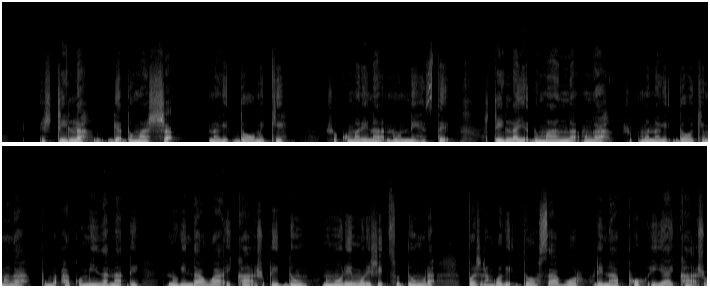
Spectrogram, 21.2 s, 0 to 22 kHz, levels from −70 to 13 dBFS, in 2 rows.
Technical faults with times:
none

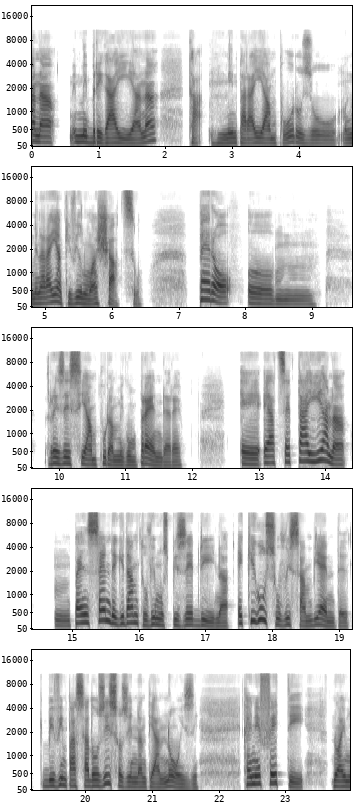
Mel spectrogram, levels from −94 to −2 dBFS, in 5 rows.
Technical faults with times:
0.00-23.98 Nellymoser compression

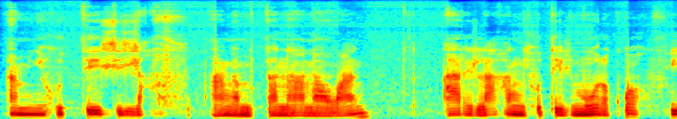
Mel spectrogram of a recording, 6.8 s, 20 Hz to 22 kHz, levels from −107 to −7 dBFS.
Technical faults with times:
0.00-6.77 gain pumping

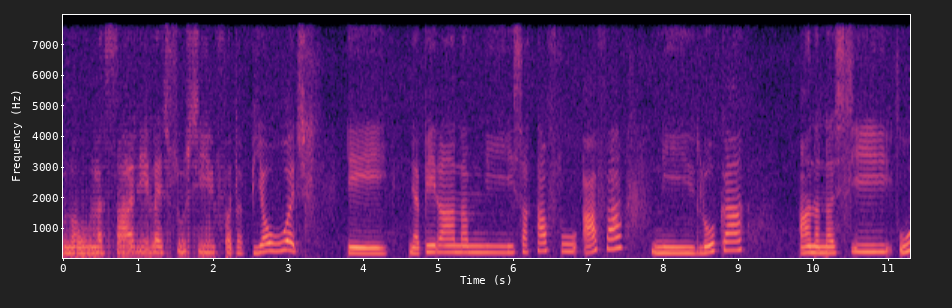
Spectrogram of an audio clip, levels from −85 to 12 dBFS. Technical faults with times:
0.01-2.32 robotic sound from repeated short buffers
1.44-1.52 sound dropped by the voice detector
3.22-3.80 comfort noise in place of the background
4.42-4.62 comfort noise in place of the background
6.26-6.32 sound dropped by the voice detector
6.56-6.64 comfort noise in place of the background
7.54-7.84 comfort noise in place of the background
9.14-9.82 comfort noise in place of the background
10.40-10.50 sound dropped by the voice detector

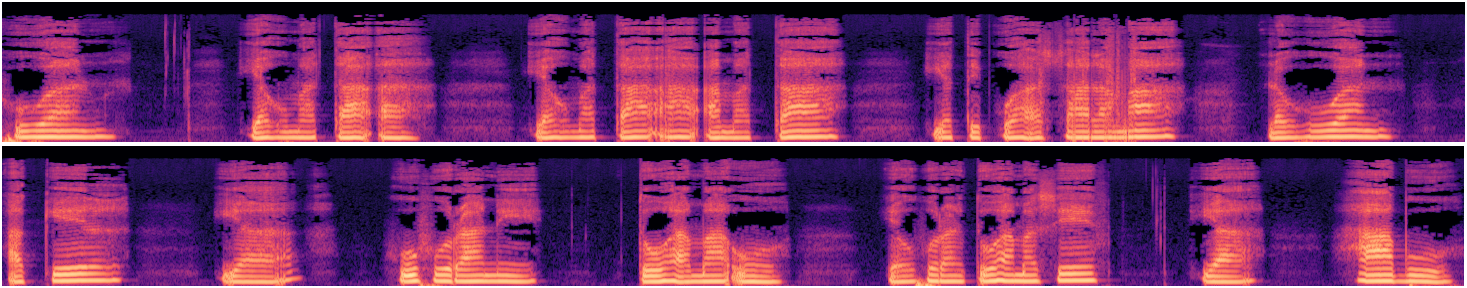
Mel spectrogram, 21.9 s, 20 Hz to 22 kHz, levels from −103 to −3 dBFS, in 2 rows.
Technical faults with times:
4.59 pre-echo
4.95-5.04 loose connector crackle
7.22-7.24 pre-echo
7.78-8.50 loose connector crackle

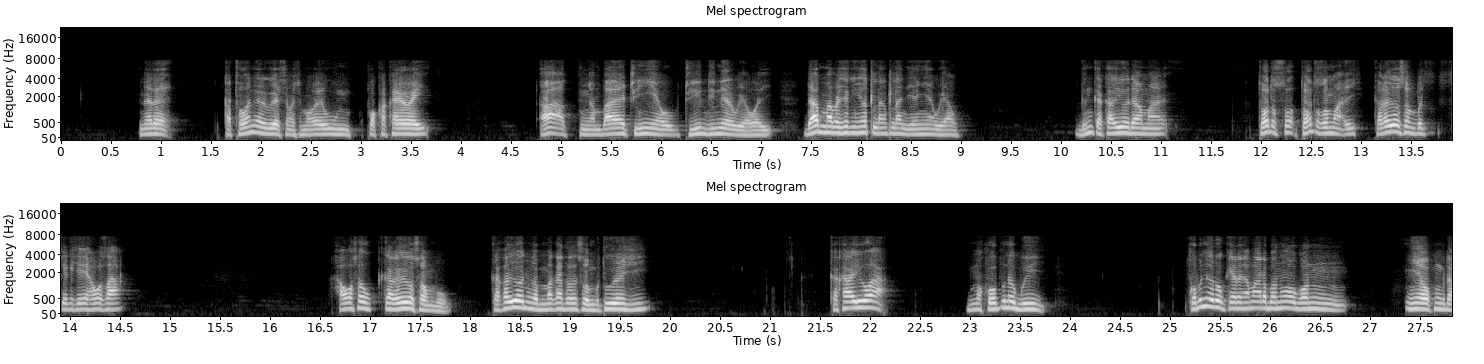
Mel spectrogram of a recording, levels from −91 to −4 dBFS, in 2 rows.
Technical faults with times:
8.81 electrical switching spike

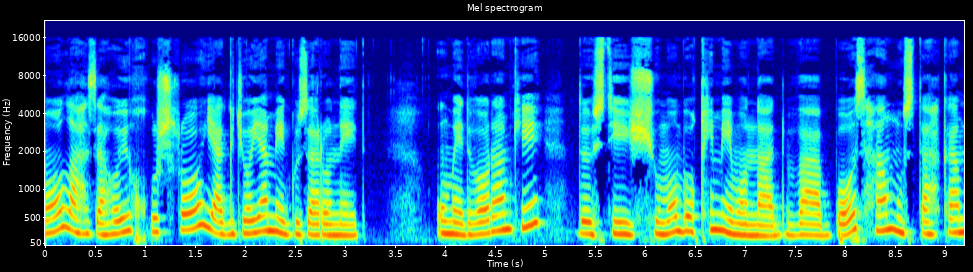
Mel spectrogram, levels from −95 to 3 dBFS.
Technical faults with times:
none

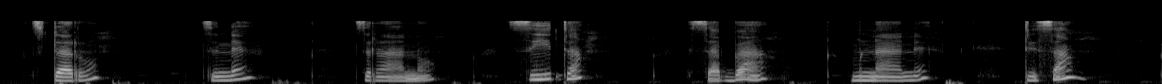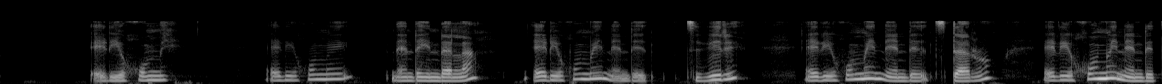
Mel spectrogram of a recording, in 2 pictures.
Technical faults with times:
none

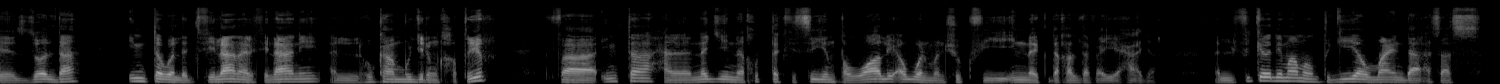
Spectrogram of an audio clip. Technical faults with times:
0.00-15.00 HE-AAC compression

